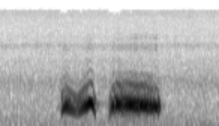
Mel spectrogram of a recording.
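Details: Old decoy spotted dove luring rivals, one clean coo: an undulating, upward-bending opening note and a sustained low steady follow-on, with nothing else audible.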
